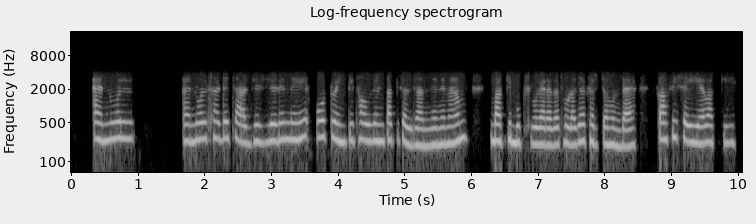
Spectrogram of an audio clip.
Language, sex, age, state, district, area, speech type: Punjabi, female, 18-30, Punjab, Shaheed Bhagat Singh Nagar, urban, conversation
